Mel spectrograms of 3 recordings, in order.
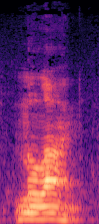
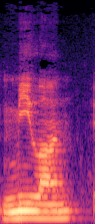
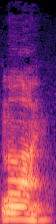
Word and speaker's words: Milan: And another Italian city, be careful with this pronunciation, Milan. Milan. – Milan. It's not Milan, it's not Milan, just Milan.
